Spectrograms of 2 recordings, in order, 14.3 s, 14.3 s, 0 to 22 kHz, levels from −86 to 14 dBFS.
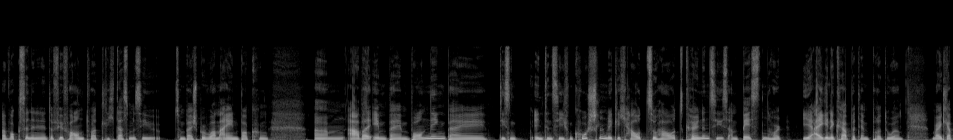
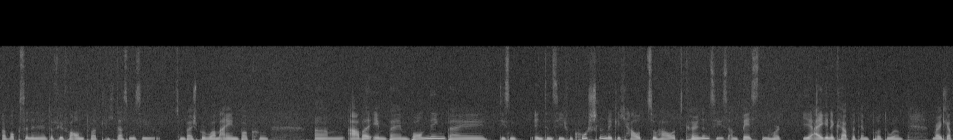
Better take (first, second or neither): first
